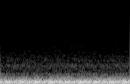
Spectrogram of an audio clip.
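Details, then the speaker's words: Dodge Charger SRT8 392 V8 after an exhaust leak hole was patched at a muffler shop; deep, even rumble with no puffing or ticking up front, exhaust now heard only at the rear; leak fixed, healthy. "I don't hear no exhaust right here. I used to hear the exhaust right here. Now I don't hear the exhaust right here no more. It's all in the back now."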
